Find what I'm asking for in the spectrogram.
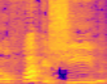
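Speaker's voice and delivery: very high, very loud, shrill Irish brogue. Asked by another speaker to say it in an irish accent. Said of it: "say that we're going to fuck sheep in an Irish accent?".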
